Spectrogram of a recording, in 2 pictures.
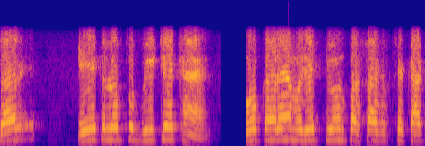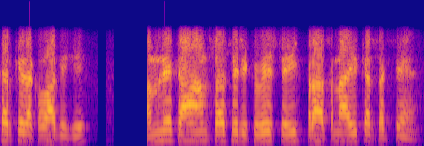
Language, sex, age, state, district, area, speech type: Hindi, male, 60+, Uttar Pradesh, Azamgarh, rural, conversation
